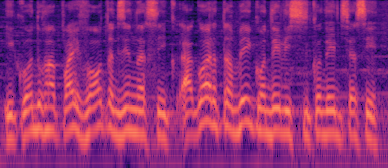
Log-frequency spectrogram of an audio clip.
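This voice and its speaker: A man's voice: fairly high pitch, fast talker, dark tone, soft background music. A man hosting a religious talk program as pastor, preaching fervently and repeating phrases for emphasis.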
